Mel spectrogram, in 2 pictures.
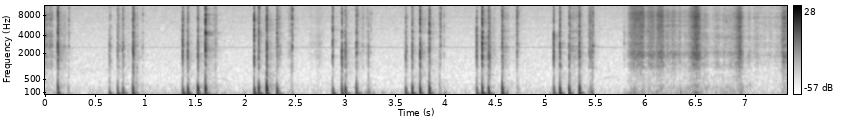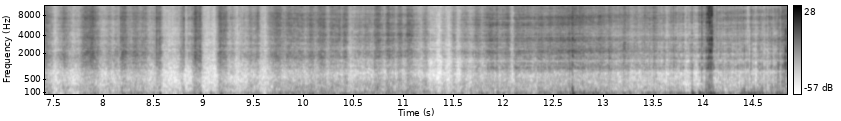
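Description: Long nails tap in quick bursts on a medium-size orange foam toy pumpkin with a green stem, making soft, dull, low taps on the solid, squishy foam. After about six seconds the nails switch to scratching the surface, making a steady, brushy rasp with a brighter hiss that runs to the end.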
